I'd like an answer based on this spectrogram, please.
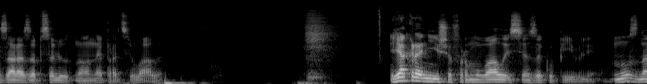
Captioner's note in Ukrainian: сопіння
